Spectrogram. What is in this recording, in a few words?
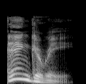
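"angary", British English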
